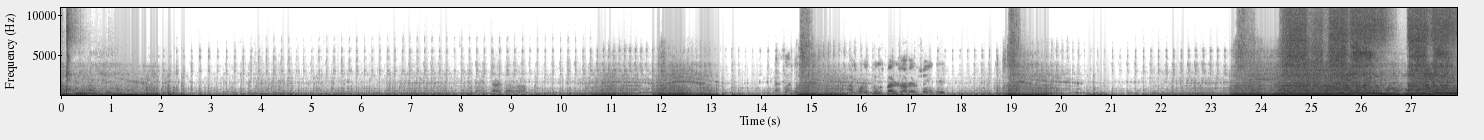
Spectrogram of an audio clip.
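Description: A car engine idles with a steady rumble.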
